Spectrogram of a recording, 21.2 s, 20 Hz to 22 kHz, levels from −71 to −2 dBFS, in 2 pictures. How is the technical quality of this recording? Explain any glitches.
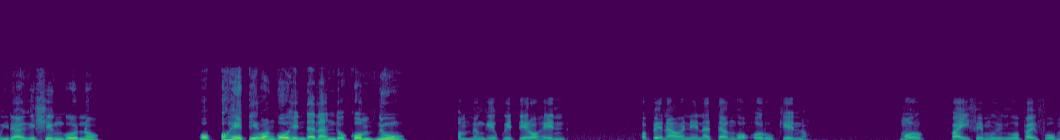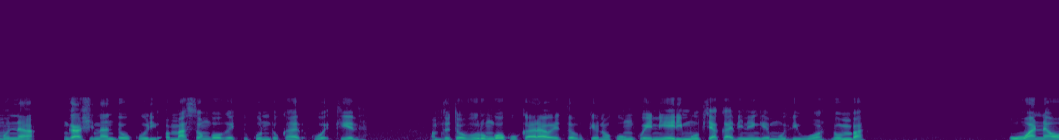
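Technical quality is poor, with two faults that shape the whole recording.

Throughout, the speech has a grainy, breathy edge and nothing above 11.6 kHz, likely from Bluetooth LC3 compression, whose coarse coding fits roughly 48 kbps with 10 ms frames.

At 4.24 s there is a 20 ms silence. From then to the end, the sound is duller, with nothing above 6.6 kHz, is about 10 dB quieter, and carries new background noise roughly 35 dB down. This is likely the input being switched to a poorer device.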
